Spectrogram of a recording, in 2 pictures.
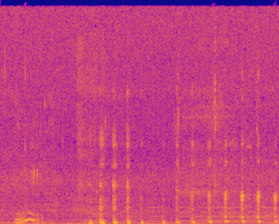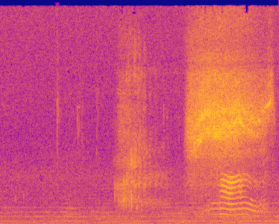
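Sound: cat meowing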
